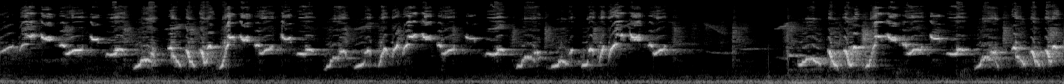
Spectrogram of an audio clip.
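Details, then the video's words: In the wild, a magpie-robin pours out a long, varied song of clear whistles, zigzagging phrases and crisp chirps, with a brief lull near the middle before the singing resumes. "burung murai di alam liar"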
